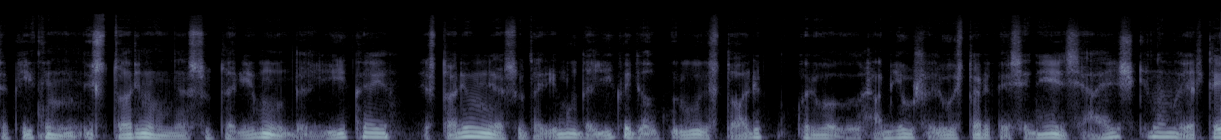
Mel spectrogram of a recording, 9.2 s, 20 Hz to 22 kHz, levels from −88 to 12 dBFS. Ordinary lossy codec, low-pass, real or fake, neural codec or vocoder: AAC, 96 kbps; 14.4 kHz; fake; codec, 44.1 kHz, 2.6 kbps, SNAC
